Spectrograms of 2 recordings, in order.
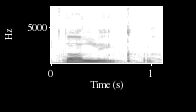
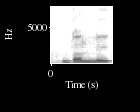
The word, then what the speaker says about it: डल लेक: सरकम navigated around दालनगर दाल लेक डल लेक होता है ना वैसे दाल लेक नहीं बोलते इसको डल लेक बोलते हैं आई होप मैं अब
